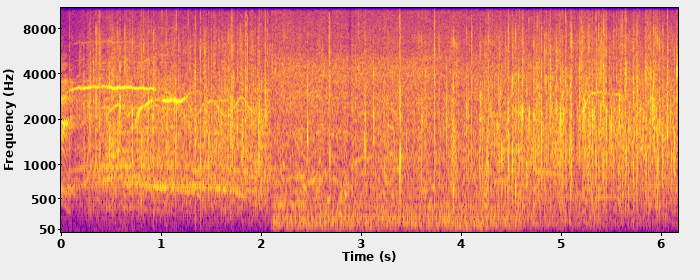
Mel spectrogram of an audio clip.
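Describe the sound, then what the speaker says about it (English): Sustained applause from a crowd at a 1993 grasstrack motorcycle racing event, a dense wash of clapping that continues steadily with a voice speaking over it at the start. "thank you for showing your applause"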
